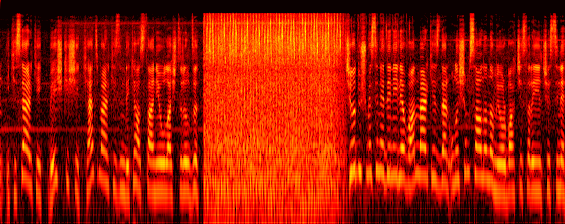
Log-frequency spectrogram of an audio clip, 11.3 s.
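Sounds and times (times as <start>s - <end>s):
speech: 0.0s - 4.4s, 7.0s - 11.3s
military helicopter flying: 4.1s - 7.0s.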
